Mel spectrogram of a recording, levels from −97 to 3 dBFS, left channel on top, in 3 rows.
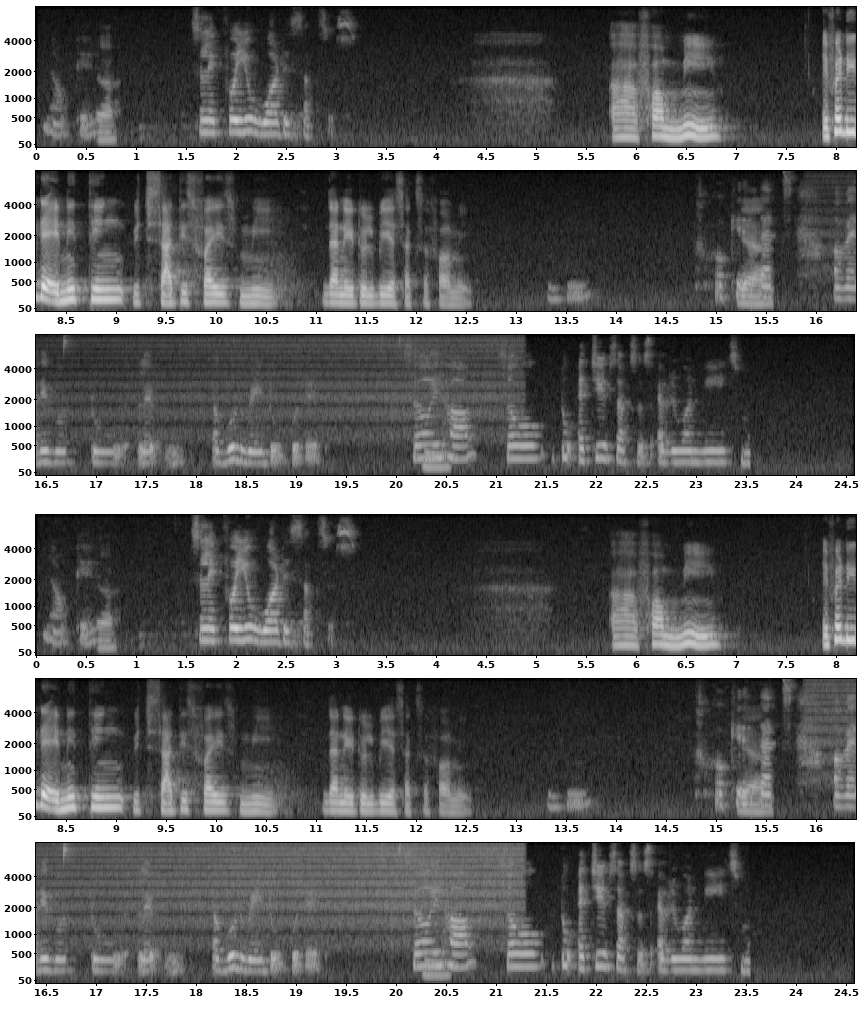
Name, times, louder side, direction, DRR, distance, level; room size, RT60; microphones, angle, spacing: voice 1, 0.1-0.7 1.6-3.2 13.3-13.8 14.8-17.9 18.2-19.3 20.1-23.5, right 2 dB, 25° right, 0.9 m, -34 dB
voice 2, 4.5-5.1 5.7-6.9 7.9-10.7 11.1-12.6 15.2-15.6 20.3-20.5, left 3 dB, 30° left, 0.4 m, -26 dB
sound 1, 15.9-21.3, right 12 dB, 85° right, 6.7 m, -42 dB
head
